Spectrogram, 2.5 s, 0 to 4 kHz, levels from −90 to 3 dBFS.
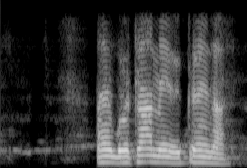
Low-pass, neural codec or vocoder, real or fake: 3.6 kHz; codec, 32 kHz, 1.9 kbps, SNAC; fake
